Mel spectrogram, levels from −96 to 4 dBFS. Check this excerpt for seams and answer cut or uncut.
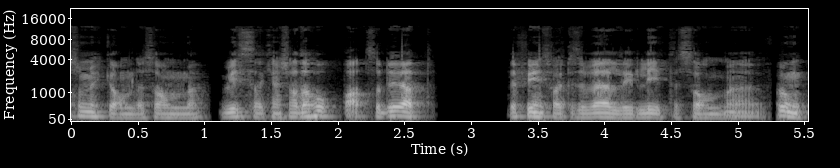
uncut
